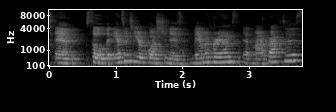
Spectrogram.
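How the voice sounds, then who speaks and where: With an American accent and lively intonation, a woman speaks in a room with audible echo. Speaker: physician speaking at a conference. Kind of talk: conference talk Q&A. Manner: loud.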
